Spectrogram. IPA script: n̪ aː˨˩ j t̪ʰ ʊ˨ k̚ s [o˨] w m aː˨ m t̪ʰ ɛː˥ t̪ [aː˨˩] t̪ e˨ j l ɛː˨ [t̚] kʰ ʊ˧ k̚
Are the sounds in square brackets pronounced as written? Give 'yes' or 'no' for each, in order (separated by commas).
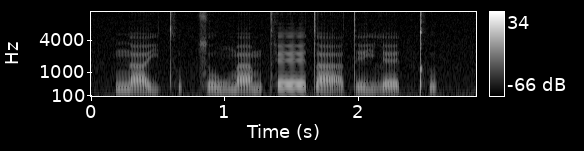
yes, yes, yes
